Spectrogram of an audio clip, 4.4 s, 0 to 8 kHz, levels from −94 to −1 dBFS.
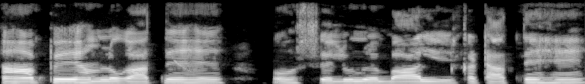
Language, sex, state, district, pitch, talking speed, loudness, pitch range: Hindi, male, Bihar, Araria, 150 Hz, 150 wpm, -15 LUFS, 145-155 Hz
